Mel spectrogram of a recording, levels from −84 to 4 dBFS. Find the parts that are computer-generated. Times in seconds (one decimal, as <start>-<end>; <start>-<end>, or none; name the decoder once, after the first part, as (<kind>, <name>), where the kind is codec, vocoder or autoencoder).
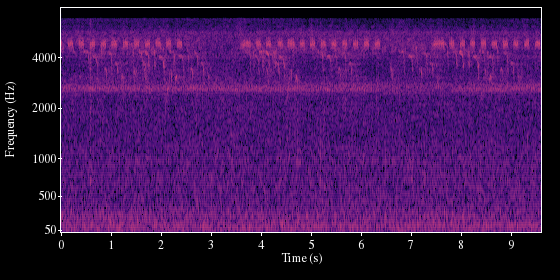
0.0-9.6 (vocoder, Vocos)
